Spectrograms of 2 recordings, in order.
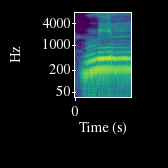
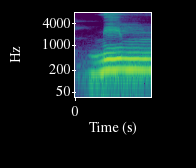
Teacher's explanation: ba ikqlab jadi di sini banya tanwinnya diganti menjadi huruf mim jadi enggak dibaca Min tapi mim mulutnya iltimas jangan terlalu tekan nempel saja itu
